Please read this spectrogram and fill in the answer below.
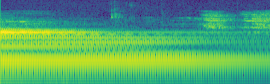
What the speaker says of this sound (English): Because the low E string sounds like this,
